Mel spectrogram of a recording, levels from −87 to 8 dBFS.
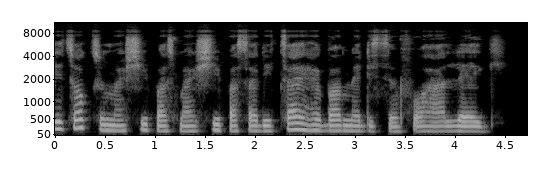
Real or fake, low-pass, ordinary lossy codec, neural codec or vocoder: real; none; none; none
